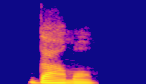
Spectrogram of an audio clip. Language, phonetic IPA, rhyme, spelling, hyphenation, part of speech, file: Hungarian, [ˈdaːmɒ], -mɒ, dáma, dá‧ma, noun, Hu-dáma.ogg
- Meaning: 1. lady, gentlewoman 2. queen 3. draughts (UK), checkers (US)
